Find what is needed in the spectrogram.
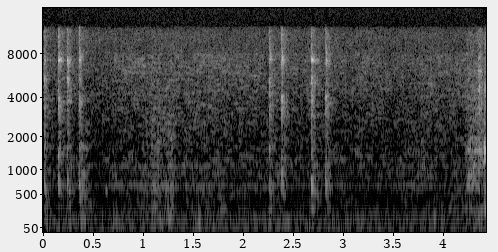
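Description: Faint clicking at a computer: a few quick clicks right at the start and another few a little past two seconds in, with near silence between.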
